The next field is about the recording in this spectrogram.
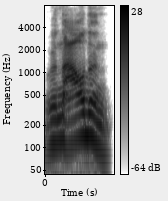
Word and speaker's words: Renaudin: I'm going to imagine that that is pronounced with a French accent. – Ronaldon.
